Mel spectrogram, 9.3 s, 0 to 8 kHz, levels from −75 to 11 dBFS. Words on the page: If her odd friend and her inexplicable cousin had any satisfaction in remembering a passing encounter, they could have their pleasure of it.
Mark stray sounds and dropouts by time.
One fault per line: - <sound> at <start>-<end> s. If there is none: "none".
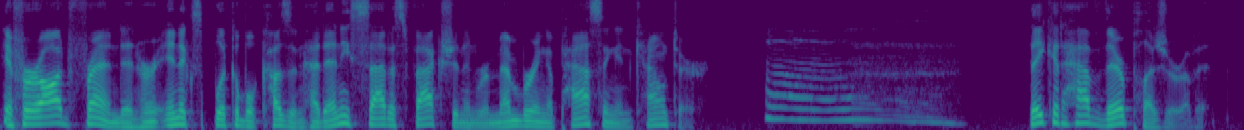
- sigh at 5.7-7.3 s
